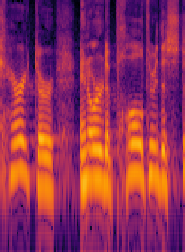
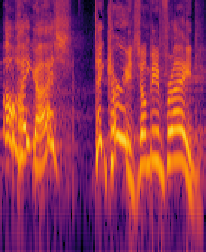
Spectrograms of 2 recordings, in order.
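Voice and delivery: breezy, much higher, like greeting buddies; casual friendly Jesus; 6 semitones higher than usual. Retold or imitated. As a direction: toss it off lightly, higher pitch. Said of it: "and Jesus said".

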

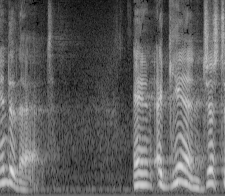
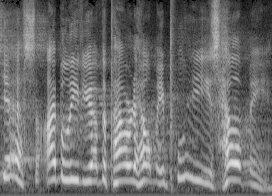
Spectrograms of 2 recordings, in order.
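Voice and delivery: desperate pleading; 7 semitones higher than usual. Acted. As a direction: play a man begging as his grip slips. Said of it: "losing his grip".

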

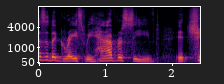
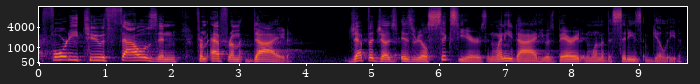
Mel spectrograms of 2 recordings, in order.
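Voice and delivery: normal talking voice

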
